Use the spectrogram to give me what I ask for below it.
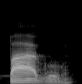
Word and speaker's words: pago: In Portuguese, it's eu pago. Notice how the O in Portuguese is pronounced with a U sound.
